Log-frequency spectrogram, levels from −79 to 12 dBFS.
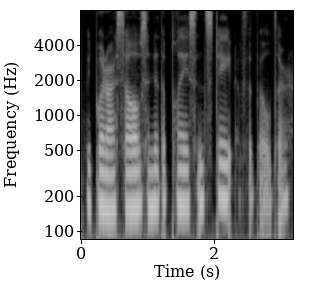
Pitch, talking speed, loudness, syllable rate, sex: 170 Hz, 205 wpm, -17 LUFS, 5.7 syllables/s, female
